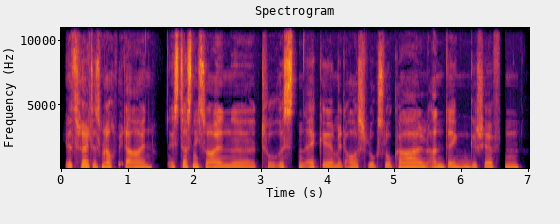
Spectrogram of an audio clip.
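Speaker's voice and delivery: high-pitched character voice; Radieschen remembering. A narrator's reading. Child remembers the tourist spot, high-voiced. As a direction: recall it aloud in a high voice.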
